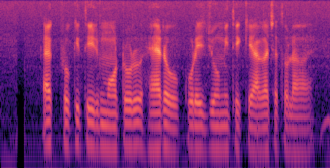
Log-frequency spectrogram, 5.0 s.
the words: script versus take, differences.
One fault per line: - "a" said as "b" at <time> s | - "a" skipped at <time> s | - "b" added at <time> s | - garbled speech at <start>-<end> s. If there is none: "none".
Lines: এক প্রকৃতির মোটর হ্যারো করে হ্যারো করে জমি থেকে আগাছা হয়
- "হ্যারো করে" skipped at 3.0 s
- "তোলা" added at 4.2 s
